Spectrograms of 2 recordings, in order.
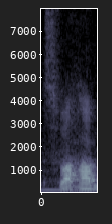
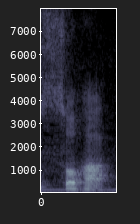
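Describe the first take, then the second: First: The word begins with a 'swa' sound. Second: The word begins with a 'so' sound. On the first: This is the Sanskrit pronunciation. "In the Tibetan traditions, uh, their pronunciations are slightly different than Sanskrit" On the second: This is the looser Tibetan pronunciation. "Swaha becomes Soha"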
